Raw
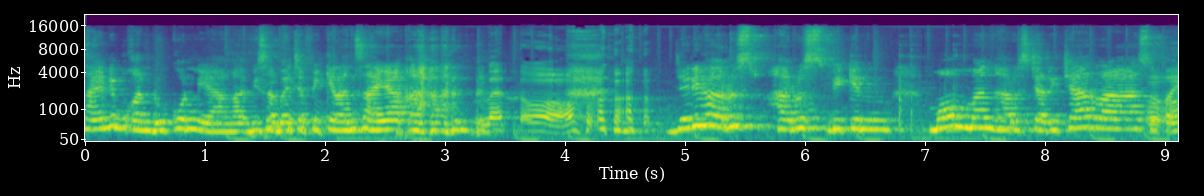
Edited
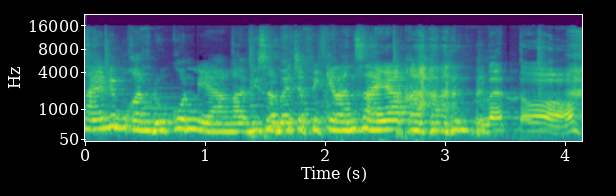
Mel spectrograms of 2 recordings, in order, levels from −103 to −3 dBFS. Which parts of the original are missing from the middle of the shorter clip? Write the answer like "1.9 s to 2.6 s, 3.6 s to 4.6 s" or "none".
none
